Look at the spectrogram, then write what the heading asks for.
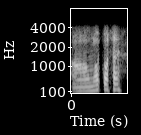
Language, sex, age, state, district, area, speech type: Assamese, male, 18-30, Assam, Golaghat, rural, conversation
